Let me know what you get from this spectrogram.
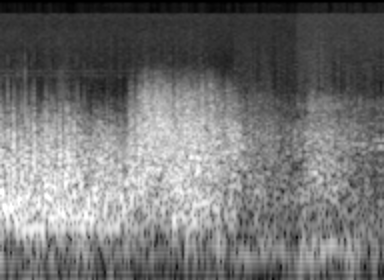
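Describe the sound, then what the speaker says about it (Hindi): A huge explosion from gunpowder catching fire in a Delhi magazine during a radio play, a dense roaring blast that rumbles on and slowly fades, heard alone without voices. "ये कैसा खौफनाक धमाका था?"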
